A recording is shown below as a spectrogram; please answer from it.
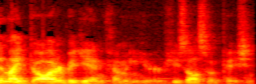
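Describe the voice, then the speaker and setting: This man's very rapid talking carries an audible echo from the room. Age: 70s. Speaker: chiropractic patient. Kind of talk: testimonial. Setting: clinic office. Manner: halting.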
